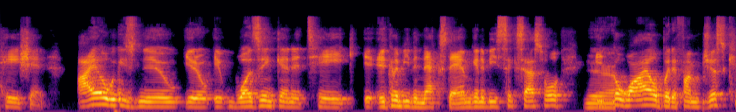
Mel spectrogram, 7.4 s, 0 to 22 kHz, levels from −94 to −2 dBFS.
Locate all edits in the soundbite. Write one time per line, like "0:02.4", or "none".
0:03.9
0:06.1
